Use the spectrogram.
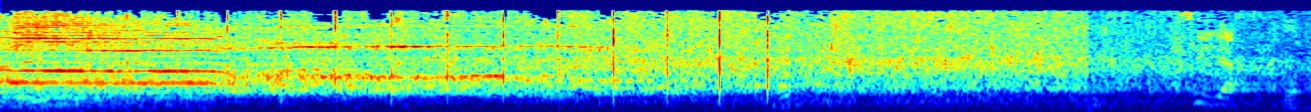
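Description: An audience bursts into sustained applause with cheering and scattered whoops, a dense wash of clapping that holds steady, then gradually thins toward the end.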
